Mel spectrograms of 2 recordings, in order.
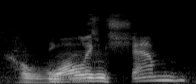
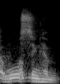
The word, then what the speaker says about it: Walsingham: about state spycraft in in Elizabeth the First's Walling sham yeah Walsingham wallingham yeah so you don't actually get to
